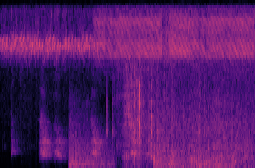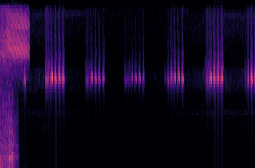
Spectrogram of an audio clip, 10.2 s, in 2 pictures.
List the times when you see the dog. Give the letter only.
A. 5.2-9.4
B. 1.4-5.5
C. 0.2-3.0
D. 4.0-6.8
C.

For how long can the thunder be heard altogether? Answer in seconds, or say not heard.
4 s.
